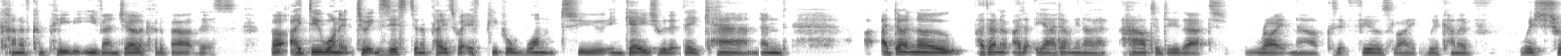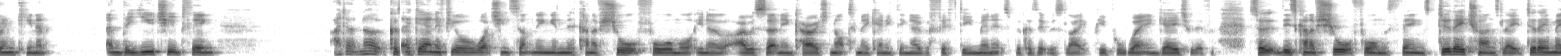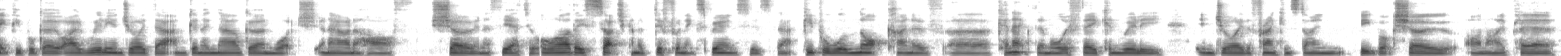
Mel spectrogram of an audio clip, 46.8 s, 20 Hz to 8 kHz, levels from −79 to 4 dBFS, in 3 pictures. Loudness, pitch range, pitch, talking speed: -23 LUFS, 95-115 Hz, 100 Hz, 210 wpm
